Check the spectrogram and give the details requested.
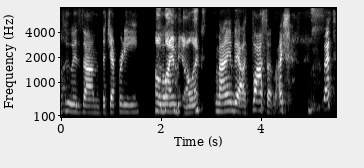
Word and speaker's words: Mayim Bialik: to have something about my Jewish identity, like Malaim I'm saying her name wrong. The gal who is the Jeopardy. Oh, Mayim Bialik.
